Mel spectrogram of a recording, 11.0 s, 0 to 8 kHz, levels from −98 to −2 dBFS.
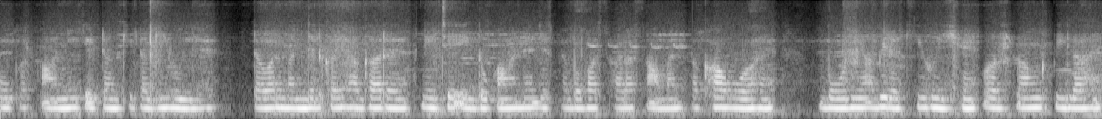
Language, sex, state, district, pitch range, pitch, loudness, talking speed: Hindi, female, Bihar, Muzaffarpur, 195-200 Hz, 195 Hz, -15 LUFS, 185 wpm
